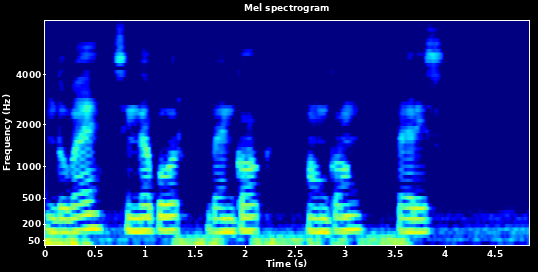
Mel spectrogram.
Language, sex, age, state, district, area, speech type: Urdu, male, 18-30, Uttar Pradesh, Ghaziabad, urban, spontaneous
